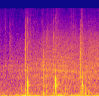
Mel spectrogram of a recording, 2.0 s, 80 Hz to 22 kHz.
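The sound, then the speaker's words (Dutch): Footsteps descend a set of outdoor stairs from a bunker down to a grass roof, a few firm, evenly spaced steps, over a steady low rumble of wind or outdoor background noise. “En als we nu van de bunker 1 trap naar beneden lopen, dan komen we op een grasdak uit.”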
